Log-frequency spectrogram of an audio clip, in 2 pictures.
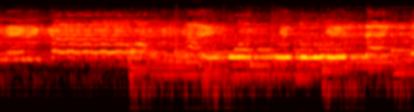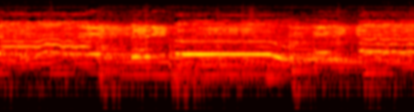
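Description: A battery-powered dancing doll plays its built-in song through its small speaker: a synthesized tune with a computer-generated singing voice. The sound is thin, with little bass.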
